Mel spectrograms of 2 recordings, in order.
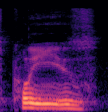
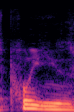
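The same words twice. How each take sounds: First: High, mock-pleading please; lightly hammed-up begging whine; whiny please. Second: Said in the usual way. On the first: Ferengi begging Picard to buy weapons, mock whine. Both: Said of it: "or whines a lot".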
